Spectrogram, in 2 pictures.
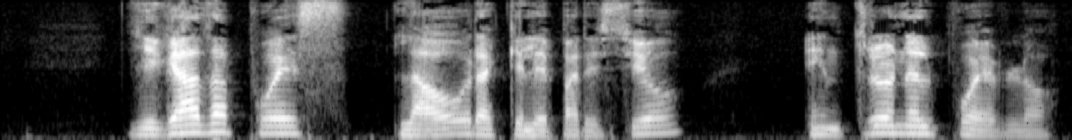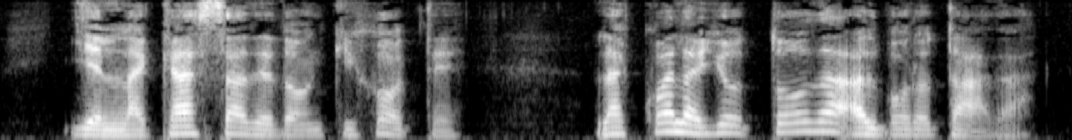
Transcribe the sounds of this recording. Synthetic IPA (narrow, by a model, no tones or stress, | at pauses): jeɣaðapwes | laoɾakelepaɾesjo | ent̪ɾoene̞lpwe̞βlo | ienlakasaðeðo̞ŋkixo̞t̪e | lakwalaʝot̪oðaʔa̰lβo̞ɾot̪a̰ða̰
